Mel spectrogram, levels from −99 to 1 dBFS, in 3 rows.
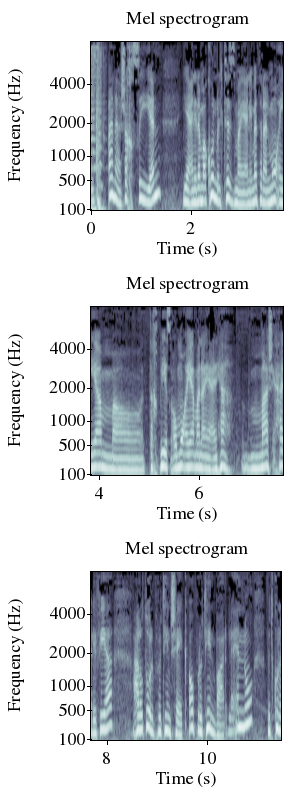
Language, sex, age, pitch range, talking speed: Arabic, female, 30-49, 170-230 Hz, 150 wpm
